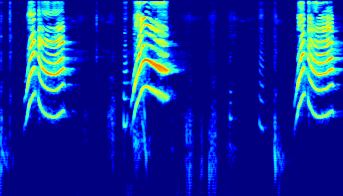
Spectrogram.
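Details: Pet tota, a talking parrot said to repeat mummy and mitthu, gives three loud harmonic utterances about two seconds apart, each sweeping up then curving down, with faint clicks between them.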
